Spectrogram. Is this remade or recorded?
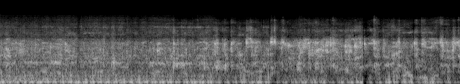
remade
